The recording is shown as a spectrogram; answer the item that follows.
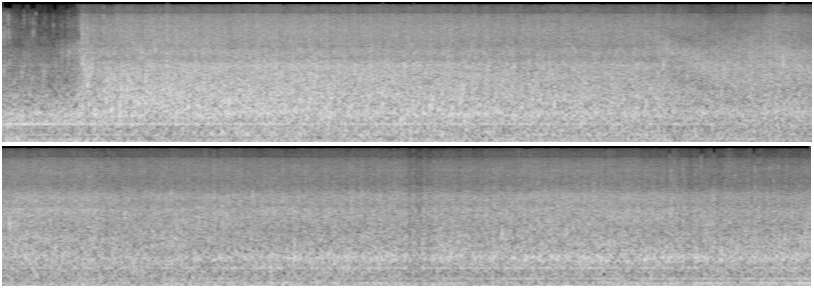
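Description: Two pond pumps running with water in a large backyard pond, a loud steady mechanical hum under continuous rushing, splashing water, with small surges but no pauses.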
